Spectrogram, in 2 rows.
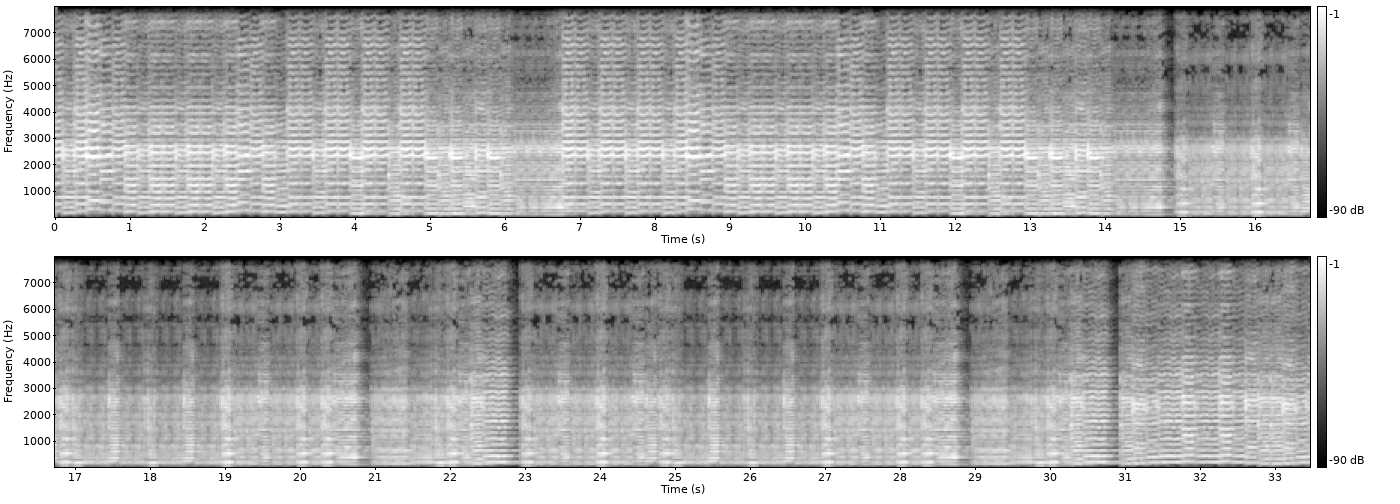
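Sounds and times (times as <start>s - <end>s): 
cello duet playing Irish jig medley: 0.0s - 33.4s.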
